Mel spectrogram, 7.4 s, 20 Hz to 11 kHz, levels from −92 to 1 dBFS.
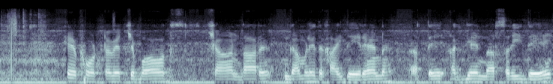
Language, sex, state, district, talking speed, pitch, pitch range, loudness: Punjabi, male, Punjab, Fazilka, 115 wpm, 110 Hz, 95-120 Hz, -14 LUFS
